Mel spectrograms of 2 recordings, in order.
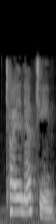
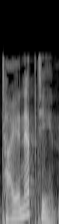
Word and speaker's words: tianeptine: right let's hear it tianeptine tianeptine okay tianeptine uh TI yellow ribbon around the old dog tree tianeptine got it okay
